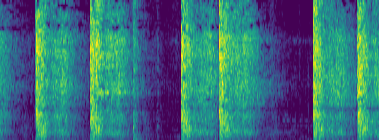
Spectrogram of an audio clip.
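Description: A rapid series of sharp, loud explosive bangs, about seven in under five seconds, each with a crackling, echoing tail, close by.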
